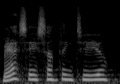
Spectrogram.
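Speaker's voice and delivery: hushed, quick, deferential ask; softly polite. Retold or imitated. Paul softly asking the Roman tribune for permission to speak. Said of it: "I have to address him properly".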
